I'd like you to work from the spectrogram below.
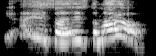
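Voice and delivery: very high mock fighter voice; Yoel Romero. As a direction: squeak it out with a heavy accent. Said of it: "his all high voice".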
